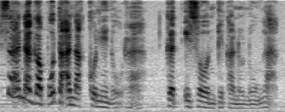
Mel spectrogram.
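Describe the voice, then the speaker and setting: Lamenting Ilocano mother, animated pitch. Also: normal speed, faint music behind, exaggerated voice. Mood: plaintive reproach. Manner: plaintive, admonishing. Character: worried, lamenting mother pleading with her wayward grown son. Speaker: radio drama actress. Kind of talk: Philippine radio drama acting.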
